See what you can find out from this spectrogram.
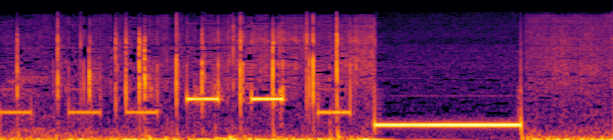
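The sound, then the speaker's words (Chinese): Telephone keypad dialing tones from a mobile phone: a quick run of short, beeping key tones, then a longer, steady, lower tone over faint background noise. “把你的手机打开。 是。 打那个陌生电话”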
